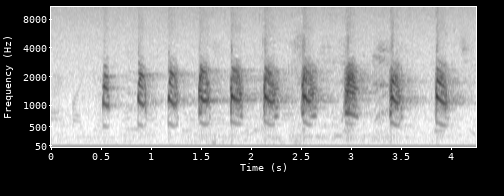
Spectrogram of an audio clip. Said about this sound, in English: A female will respond back. If she's roosting off a little way, she'll respond back by doing hen yelps, which sound like...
